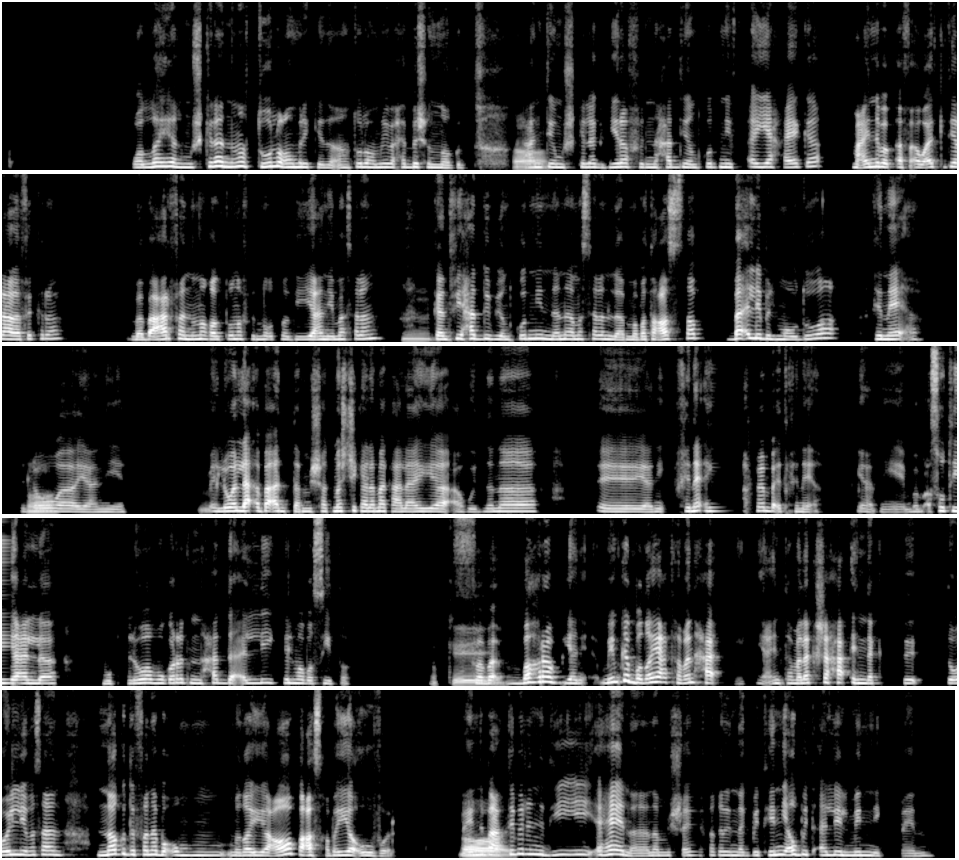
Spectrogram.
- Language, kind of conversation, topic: Arabic, advice, إزاي أقدر أتقبل النقد البنّاء عشان أطوّر مهاراتي من غير ما أحس إني اتجرحت؟
- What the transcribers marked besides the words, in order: tapping; other noise; distorted speech; in English: "over"; other background noise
